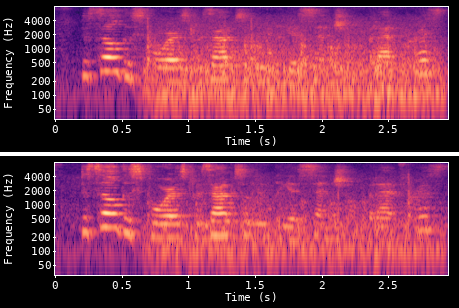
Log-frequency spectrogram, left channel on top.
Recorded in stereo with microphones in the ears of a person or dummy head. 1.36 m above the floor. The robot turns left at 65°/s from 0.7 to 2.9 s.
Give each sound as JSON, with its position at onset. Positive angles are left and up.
{"t": 0.2, "sound": "a woman speaking", "azimuth_deg": -75, "distance_m": 0.7}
